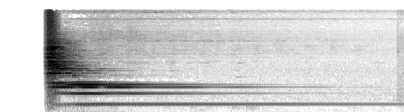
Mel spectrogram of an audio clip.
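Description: A large hanging metal temple bell struck once by its clapper about a second in, then ringing on with a deep steady hum and higher overtones that slowly fade away.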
